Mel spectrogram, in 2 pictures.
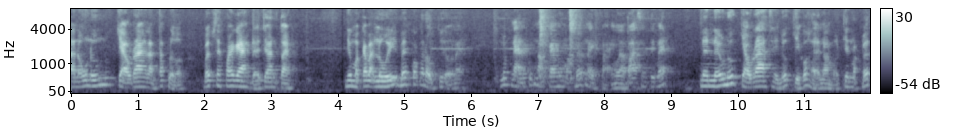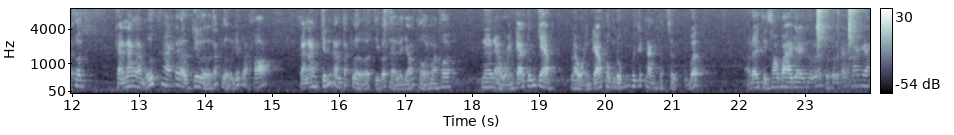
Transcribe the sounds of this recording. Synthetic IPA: a˨˩no˨˦nɨ˨˦əŋnɨ˦˥ək̚t͡ɕaː˨˩wzaː˧laː˨˩mt̪a˦˥k̚lɨ̰˧˨ə | ɓe˦˥p̚sɛ˦˥xwaː˨˦ɣaː˧ɗe˧˩t͡ɕɔ˧ʔa˧ŋ̟t̪waː˨˩n | ɲɨ˧ŋmaː˨˩kaː˦˥ɓa̰ː˧˨˩lu˧əʔi˨˦ɓe˦˥p̚kɔ˨˦kaː˨˦jɗə˨˩wt͡ɕi˧lɨ̰˧˨əna˨˩j | lʊ˦˥k͡p̚naː˨˩wnɔ̰˨˦kʊ̰˧˥ŋ͡mna˨˩p̚kaː˧hə˧ma˨˩t̚ɓe˦˥p̚na˨˩jfa̰ː˧˨nlaː˨˩ɓaː˧sɛː˧nt̪i˧mɛ˦˥t̚ | ne˧nːe˨˦wnɨ˦˥ək̚t͡ɕaː˨˩wzaː˧t̪ʰi˨˩nɨ˦˥ək̚t͡ɕḭ˧˨kɔ˨˦t̪ʰe˧˩na˨˩mʔəː˧˩t͡ɕe˧nma˨˩t̚ɓe˦˥p̚t̪ʰo˧j | xaː˧˩na˧ŋlaː˨˩mʔɨ˦˥ək̚haː˧jkaː˨˦j̚ɗə˨˩wt͡ɕi˧əlɨ̰˧˨ət̪aː˦˥k̚lɨ̰˧˨əzə˦˥t̚laː˨˩xɔ˨˦ | xaː˧˩na˧ŋt͡ɕï˨˦ŋ̟laː˨˩mt̪aː˦˥k̚lɨ̰˧˨ət͡ɕʰḭ˧˩kɔ˨˦t̪ʰe˧˩laː˨˩zɔ˨˦t̪ʰə̰ː˧˨jmaː˨˩t̪ʰo˧j | ne˧nːaː˨˩wkwa̰ː˧˨kaː˨˦wt͡ɕʊ˨˦ŋ͡mt͡ɕaː˧˩w | laː˨˩kwa̰ː˧˨nkaː˨˦wxə˧wŋ͡mɗʊ˨˦ŋ͡mvəː˨˦jt͡ɕə˦˥k̚na˧ŋt̪ʰə˨˩t̚sɨ̰˧˨ku˧˩əɓe˦˥p̚ | ʔəː˧˩ɗə˧jt̪ʰi˨˩sa˧wɓaː˧zə˧jt̪ʰɨ˧lə˨˦jt̪ʰi˨˩t̪o˧jɗa̰ː˧˥ŋxaː˨˦zaː˧

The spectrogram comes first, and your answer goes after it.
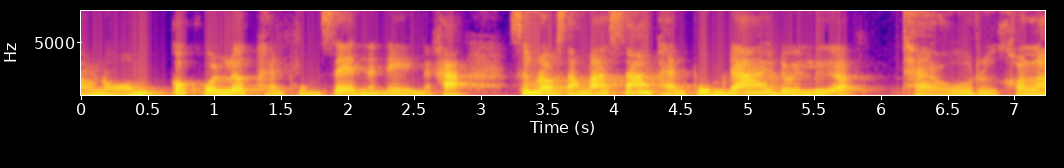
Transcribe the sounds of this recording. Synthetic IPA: wnoː˦˥mkɔː˥˩kʰu˧ənlɯ˥˩ək̚pʰɛː˩˦npʰuː˧mseː˥˩t̪̚na˥˩nʔeː˧ŋna˦˥kʰa˦˥ʔsɯ˥˩ŋɾa˧wsaː˩˦maː˥˩t̪̚saː˥˩ŋpʰɛː˩˦npʰuː˧mdaː˥˩jdoː˧jlɯ˥˩ək̚ | t̪ʰɛ˩˦wɾɯː˩˦kʰɔː˥˩la˥

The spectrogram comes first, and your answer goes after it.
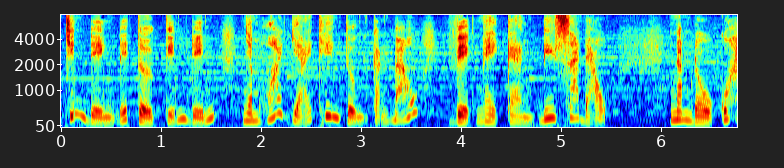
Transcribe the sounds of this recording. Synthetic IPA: t͡ɕï˨˦ŋ̟ɗḭ˧˨ənɗe˧˩t̪ɨ̰˧˨ki˧˩əmɗi˧˩əmɲa˨˩mhwaː˨˦zaː˧˩jt̪ʰi˧ənt̪ɨ̰˧˨əŋka˧˩jŋ̟ɓaː˨˦w | vi˨˩ək̚ŋa˨˩jkaː˨˩ŋɗi˧saː˧ɗa̰ː˧˨w | na˧mɗə˨˩wku˧˩ə

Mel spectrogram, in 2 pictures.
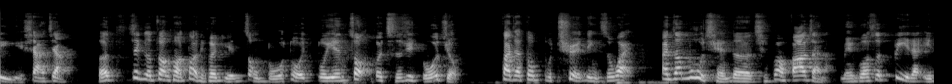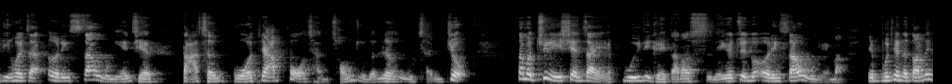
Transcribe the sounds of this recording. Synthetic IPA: i˧˨˩jɛ˨˩ɕja˥˧t͡ɕjɑ˥˩ŋ | ə˞˧˥ʈ͡ʂɤ˥˩ɡə˩ʈ͡ʂwŋkʰwɑ˥˧ŋt̪ɑ˥˩ʊt̪i˨˩xwe˥˩ɪjɛ˧˥nʈ͡ʂʊ˥˩ŋt̪ɔ˧˥t̪t̪wɔ˧˥jɛ˧˥nʈ͡ʂʊ˥˩ŋxwe˥˩ɪʈ͡ʂʰɻ̩˧˥ɕy˥˩t̪wɔ˧˥t͡ɕjo˨˩ʊ | t̪a˥˧˩t͡ɕja˥t̪o˥ʊpu˧˥t͡ɕʰɥɛ˥˧t̪i˥˩ŋʈ͡ʂɻ̩˥wa˥˩ɪa˥˧nt͡sɑ˥˧ʊmu˥˩t͡ɕʰjɛ˧˥nd̪ə˧t͡ɕʰi˧˥ŋkʰwɑ˥˩ŋfa˥ʈ͡ʂa˨˩nlə̰˦me˨˩ɪkwɔ˧˥ʂɻ̩˥˧pi˥˩ɻa˧˥nʔi˧˥t̪i˥˧ŋxwe˥˧ɪt͡sa˥˧ɪʔə˥˩li˧˥ŋsa˥nu˨˩njɛ˧˥nt͡ɕʰjɛ˧˥nt̪a˨˩ʈ͡ʂʰɤ˧˥ŋkwɔ˧˥t͡ɕja˥pʰwɔ˥˩ʈ͡ʂʰa˨˩nʈ͡ʂʰʊ˧˥ŋt͡su˨˩d̪ə˦ɻə˥˧nu˥˩ʈ͡ʂʰɤ˧˥ŋt͡ɕjo˥˩ʊ | na˥˩mə˩t͡ɕy˥˩li˧˥ɕjɛ˥˧nt͡sa˥˩ɪjɛ˨˩pu˥˩i˧˥i˥˩ŋkʰi˨˩t̪a˨˩˦t̪ɑ˥˩ʊʂɻ̩˧˥i˧˥˦t͡swɪt̪wɔ˥ə˥˩li˧˥ŋsa˥nu˨˩njɛ˧˦nmɐ˨ | jɛ˨˩p̬u˧˥t͡ɕjɛ˥˩ndə˨˧t̪ɑ˥˧ʊna˥˩

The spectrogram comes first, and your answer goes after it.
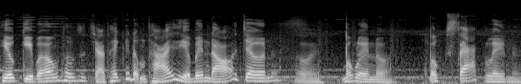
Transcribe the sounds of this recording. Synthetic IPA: t̪ʰi˧əwki˨˩p̚ːə˧wŋ͡mt̪ʰə˧t͡ɕaː˧˩t̪ʰə˨˦jkaː˨˦jɗə̰˧˨wŋ͡mt̪ʰaː˨˦jzi˨ʔəː˧˩ɓe˧nɗɔ˨˦t͡ɕəː˧na˨˦zo˨˩jɓə˦˥k͡p̚le˧nzo˨˩j | ɓə˦˥wk͡p̚saː˦˥k̚le˧nzo˨˩

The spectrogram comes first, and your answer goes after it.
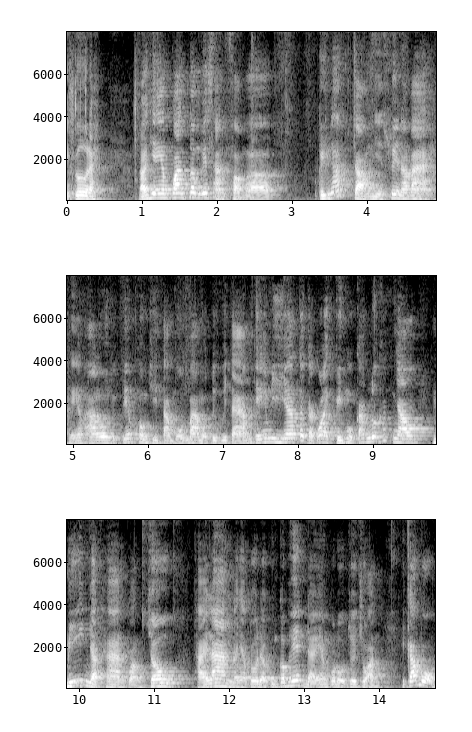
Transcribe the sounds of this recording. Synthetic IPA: kəː˧na˨˩j | ɗɔ˨˦t̪i˨ʔŋʔɛ˧mkwaː˧nt̪ə˧mkaː˨˦jsaː˧˩nfə˧˩mʔəː˨˩ | kï˨˦ŋ̟ʔaː˦˥p̚t͡ɕa˨˩ŋɲi˨˩nswi˧ənaː˨˦ɓaː˨˩t̪ʰi˨˧ŋʔɛ˧mʔaː˧lo˧t͡ɕɨ˨˩k̚t̪i˦˥əp̚xə˧wŋ͡mt͡ɕi˨˦nt̪aː˨˦mɓo˨˦nɓaː˧mo˨˩t̚t̪ɨ˧ki˧əjt̪aː˨˦mt̪ʰi˨ʔŋʔɛ˧mzi˨˩ɲaː˧t̪ə˦˥t̚kaː˧˩kɔ˨˦la̰ː˧˨kï˨˦ŋ̟kəkaː˦˥k̚nɨ˦˥ək̚xaː˦˥k̚ɲa˧wmḭ˧˥ɲə˨˩t̚haː˨˩nkwaː˧˩ŋt͡ɕə˧wt̪ʰaː˨˦jlaː˧nlaː˨˩ɲaː˨˩t̪o˧jɗaː˧˩kʊ˧ŋ͡mkə˦˥p̚he˦˥t̚ɗe˧˩˨ŋʔɛ˧mkɔ˨˦ɗo˨˩t͡ɕəː˧jt͡ɕwə̰˧˩nt̪ʰi˨˩kaː˦˥k̚ɓo̰˧˨

